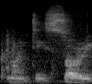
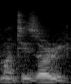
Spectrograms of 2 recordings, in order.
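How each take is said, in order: First: The middle consonant is a hissing S sound. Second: The middle consonant is a buzzing Z sound. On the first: The speaker calls it right. "The S should be S" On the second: The speaker calls it wrong. "instead of Montessori"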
